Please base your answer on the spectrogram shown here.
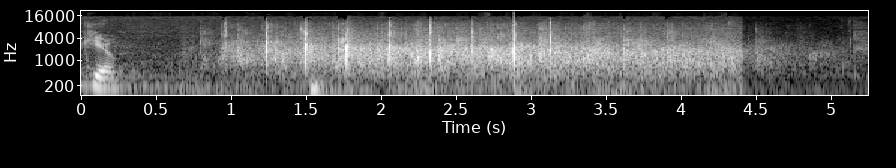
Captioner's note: attendees applauding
